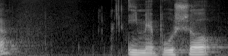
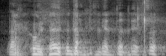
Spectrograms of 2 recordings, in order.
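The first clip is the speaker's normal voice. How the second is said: laughing; 4 semitones higher, 8 dB louder than usual. Retold or imitated. Laughing retelling the fan's order.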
